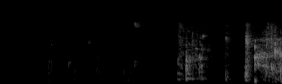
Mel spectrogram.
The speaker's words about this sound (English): All right, let me drink some water.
